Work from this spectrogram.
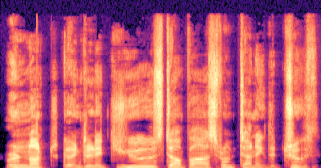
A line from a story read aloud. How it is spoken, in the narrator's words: she spat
